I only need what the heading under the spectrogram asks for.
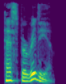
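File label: "hesperidium", English, British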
